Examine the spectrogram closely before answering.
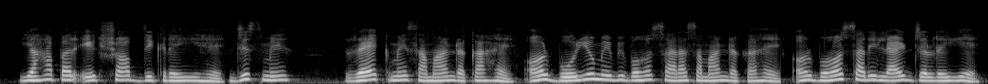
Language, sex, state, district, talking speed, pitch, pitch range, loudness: Hindi, female, Chhattisgarh, Rajnandgaon, 175 wpm, 180 Hz, 170-200 Hz, -18 LUFS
